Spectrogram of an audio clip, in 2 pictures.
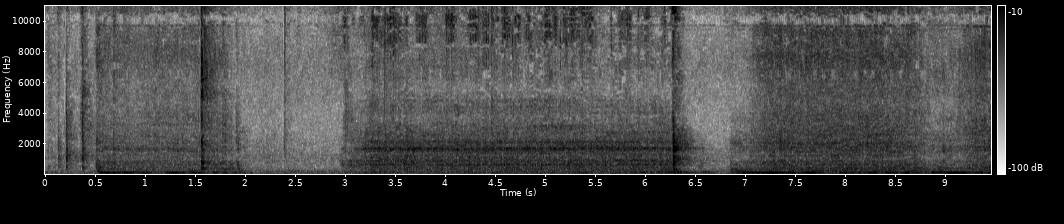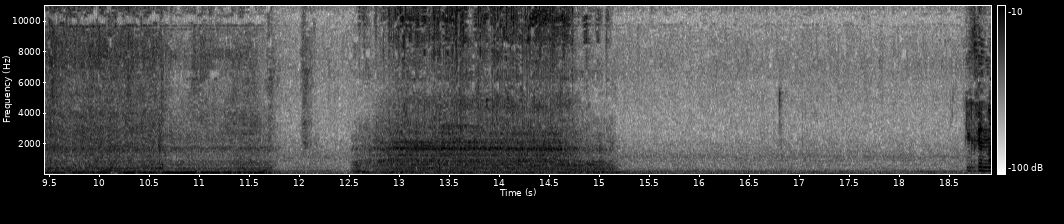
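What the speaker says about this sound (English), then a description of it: "load my iron-on vinyl shiny side down onto my mat and insert my mat into my" A Cricut cutting machine works through iron-on vinyl on its mat, giving a close mechanical whir and buzz in several long passes with short quiet gaps between them.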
